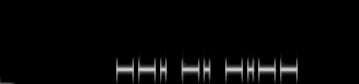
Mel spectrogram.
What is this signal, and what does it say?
Morse code, heard as a keyed tone, about 22 wpm, 700 Hz. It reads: GNY
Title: USA Call Sign Postfixes - 3 Letters 22wpm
